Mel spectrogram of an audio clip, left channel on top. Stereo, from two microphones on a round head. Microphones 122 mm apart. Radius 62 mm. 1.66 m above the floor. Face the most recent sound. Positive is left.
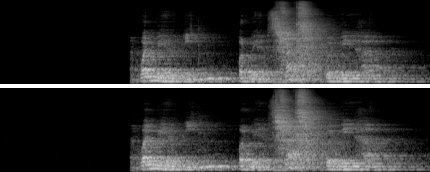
turn(degrees=-55)  # may be behind; listen again after turning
